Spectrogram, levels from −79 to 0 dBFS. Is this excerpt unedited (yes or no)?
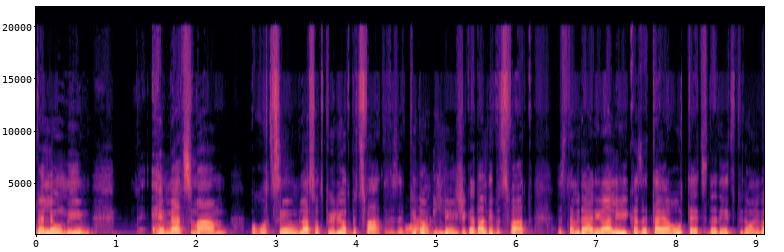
yes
